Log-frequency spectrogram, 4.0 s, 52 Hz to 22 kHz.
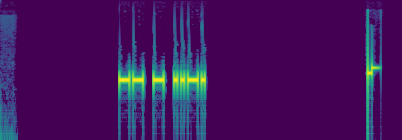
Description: Morse code, heard as a keyed tone, about 36 wpm, 700 Hz. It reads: MTF
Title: USA Call Sign Postfixes - 3 Letters 35wpm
